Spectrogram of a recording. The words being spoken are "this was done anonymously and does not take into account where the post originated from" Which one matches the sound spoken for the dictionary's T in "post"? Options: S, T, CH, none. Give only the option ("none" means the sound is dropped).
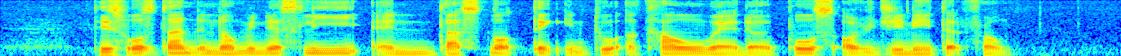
none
